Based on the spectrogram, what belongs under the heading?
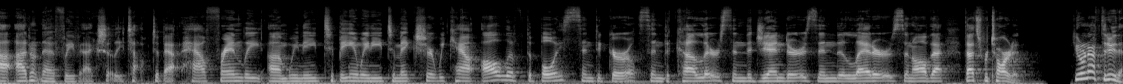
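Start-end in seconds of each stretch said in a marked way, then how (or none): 0.0-9.5 mocking, put-on slightly feminized voice. Speaker mocking a generic left-wing guy, in a mocking, slightly feminized voice. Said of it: "I'm kind of feminizing the voice just a little bit".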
